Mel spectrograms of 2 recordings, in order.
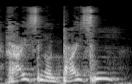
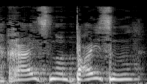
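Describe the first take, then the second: First: High creature voice, question rising at the end; prompting creature. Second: High, whimpering question falling at the end; whimpering creature. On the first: Gurgi reminds Gwydion of his reward, high hopeful creature voice. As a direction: nudge them with a hopeful little reminder. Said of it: "brachte Gurgi sich in Erinnerung". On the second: Gurgi whimpers at Gwydion, high whimpering creature voice. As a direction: whine it like a frightened little beast. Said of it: "verdrehte die Augen und winselte". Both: Acted.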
